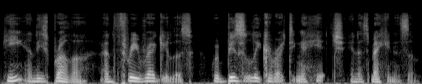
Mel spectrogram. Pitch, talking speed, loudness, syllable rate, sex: 140 Hz, 215 wpm, -21 LUFS, 6.4 syllables/s, male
